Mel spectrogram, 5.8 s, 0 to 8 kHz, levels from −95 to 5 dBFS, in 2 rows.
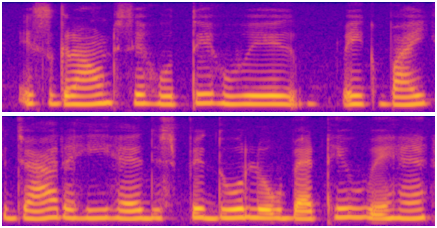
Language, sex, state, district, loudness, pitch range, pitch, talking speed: Hindi, female, Jharkhand, Ranchi, -15 LUFS, 220-235 Hz, 225 Hz, 175 wpm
